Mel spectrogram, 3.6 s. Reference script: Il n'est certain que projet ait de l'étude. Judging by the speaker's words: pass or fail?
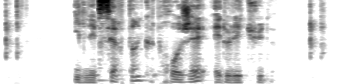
pass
